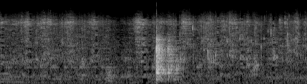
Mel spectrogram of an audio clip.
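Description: Canola oil is whisked into a chipotle lime vinaigrette, a soft continuous stirring swish with one sharp clink of utensil against the bowl midway.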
